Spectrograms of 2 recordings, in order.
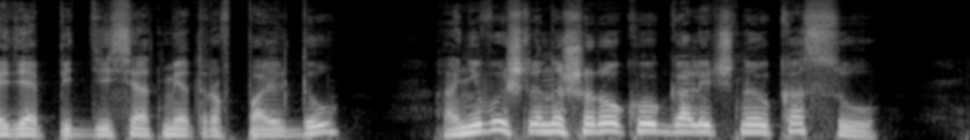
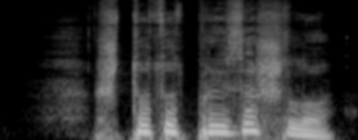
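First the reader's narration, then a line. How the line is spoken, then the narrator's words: Near whisper. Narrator (Russian): почти прошептала Лариса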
